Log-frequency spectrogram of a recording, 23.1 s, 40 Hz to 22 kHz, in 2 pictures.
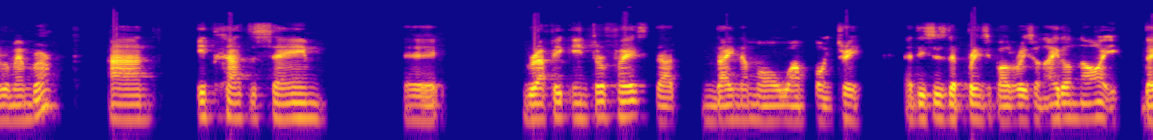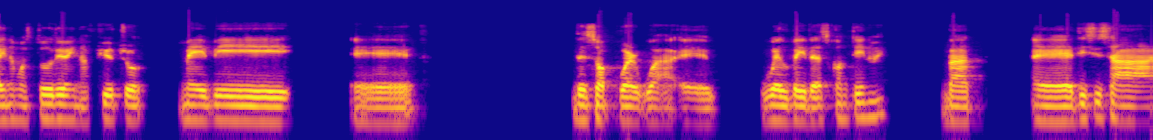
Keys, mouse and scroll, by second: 2.7 scroll up 2, 3.3-3.7 scroll up 4, 13.8-14.5 scroll down 4, 14.6 scroll up 3, 15.2 scroll down 2, 15.7 scroll up 1, 16.9-17.2 scroll down 2, 18.6-19.3 scroll up 3.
